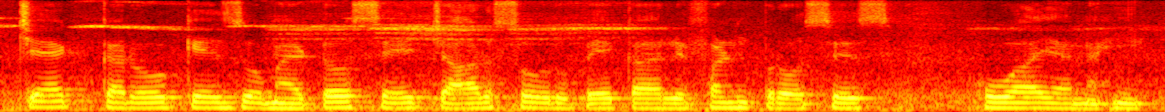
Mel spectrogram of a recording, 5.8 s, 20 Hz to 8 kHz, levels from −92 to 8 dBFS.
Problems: constant background noise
